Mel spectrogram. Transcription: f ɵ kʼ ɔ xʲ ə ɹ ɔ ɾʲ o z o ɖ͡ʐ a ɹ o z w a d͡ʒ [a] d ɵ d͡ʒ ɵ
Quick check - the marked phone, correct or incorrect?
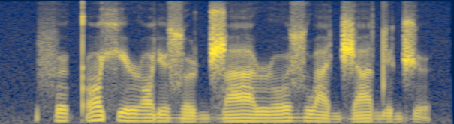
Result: correct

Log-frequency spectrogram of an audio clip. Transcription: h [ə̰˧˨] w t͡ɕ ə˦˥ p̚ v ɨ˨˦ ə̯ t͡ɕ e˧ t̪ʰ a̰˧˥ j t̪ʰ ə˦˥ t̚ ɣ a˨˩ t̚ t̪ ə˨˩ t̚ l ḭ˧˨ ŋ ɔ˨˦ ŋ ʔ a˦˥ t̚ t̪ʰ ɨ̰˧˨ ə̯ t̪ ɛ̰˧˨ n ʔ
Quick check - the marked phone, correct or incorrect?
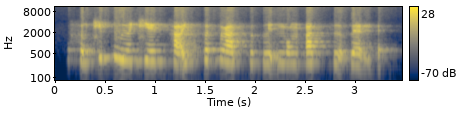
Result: correct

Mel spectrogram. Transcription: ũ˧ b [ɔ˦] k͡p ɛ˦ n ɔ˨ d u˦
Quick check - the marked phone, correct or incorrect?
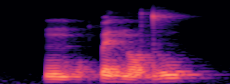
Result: incorrect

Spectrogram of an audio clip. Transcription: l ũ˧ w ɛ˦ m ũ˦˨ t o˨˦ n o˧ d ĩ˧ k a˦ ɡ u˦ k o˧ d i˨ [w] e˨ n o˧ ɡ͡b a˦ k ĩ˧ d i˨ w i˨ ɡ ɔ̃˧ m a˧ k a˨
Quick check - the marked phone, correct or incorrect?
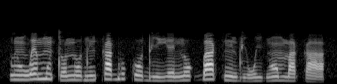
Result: incorrect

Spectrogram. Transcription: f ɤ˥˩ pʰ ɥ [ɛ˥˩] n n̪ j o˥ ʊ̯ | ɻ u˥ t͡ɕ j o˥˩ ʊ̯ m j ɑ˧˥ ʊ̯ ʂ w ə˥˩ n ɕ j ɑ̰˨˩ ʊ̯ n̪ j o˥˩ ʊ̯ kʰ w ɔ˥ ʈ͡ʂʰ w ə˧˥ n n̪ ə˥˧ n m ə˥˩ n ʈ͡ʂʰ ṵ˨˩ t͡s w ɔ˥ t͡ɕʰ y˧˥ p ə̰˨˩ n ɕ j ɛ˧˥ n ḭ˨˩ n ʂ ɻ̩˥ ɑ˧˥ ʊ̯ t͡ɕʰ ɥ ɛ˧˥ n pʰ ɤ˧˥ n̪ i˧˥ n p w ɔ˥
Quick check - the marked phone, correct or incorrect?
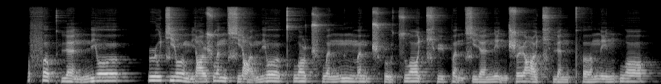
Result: incorrect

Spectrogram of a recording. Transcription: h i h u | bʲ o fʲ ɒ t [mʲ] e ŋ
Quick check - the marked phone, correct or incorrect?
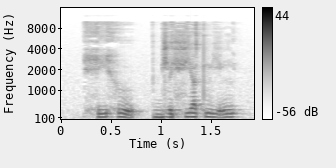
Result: correct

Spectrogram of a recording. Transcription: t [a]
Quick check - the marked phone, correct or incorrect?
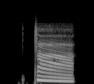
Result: correct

